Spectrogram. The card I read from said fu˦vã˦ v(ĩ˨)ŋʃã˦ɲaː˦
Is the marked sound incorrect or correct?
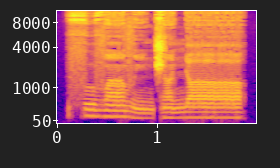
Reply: correct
